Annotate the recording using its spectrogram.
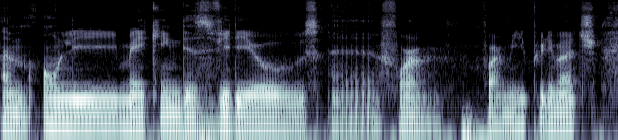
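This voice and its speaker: Very deep and low in pitch, a man with a French Canadian accent speaks at a very slow pace. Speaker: hobbyist game developer. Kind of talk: casual devlog talk to camera. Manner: rambling, hesitant with fillers.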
